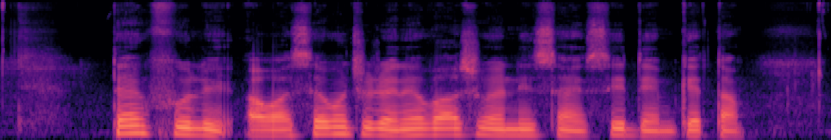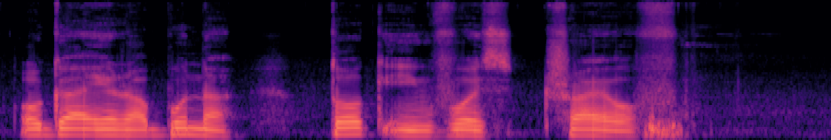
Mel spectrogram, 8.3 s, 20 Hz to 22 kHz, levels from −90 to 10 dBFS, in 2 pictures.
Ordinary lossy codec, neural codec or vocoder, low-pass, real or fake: none; none; none; real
